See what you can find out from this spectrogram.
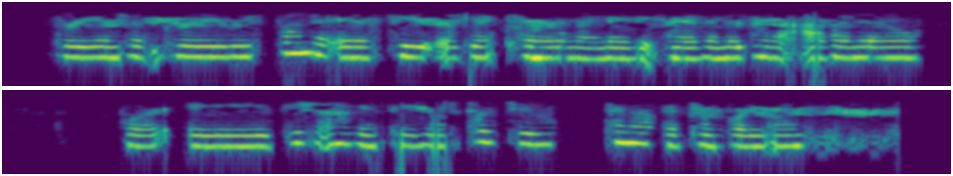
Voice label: Fire Department Dispatch; Grand Junction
